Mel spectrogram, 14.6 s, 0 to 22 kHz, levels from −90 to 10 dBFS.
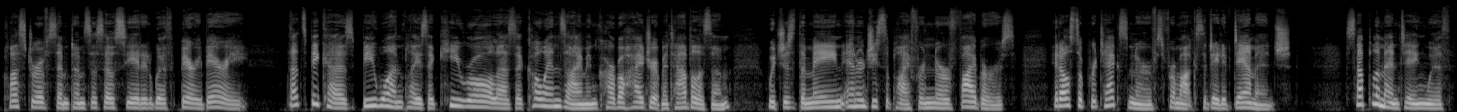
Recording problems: none

